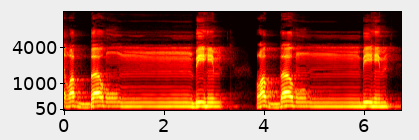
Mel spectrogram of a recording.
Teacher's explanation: میم ساکن کے بعد با آئے تو غنہ کے ساتھ اخفاء ہوگا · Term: اخفاء شفوی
